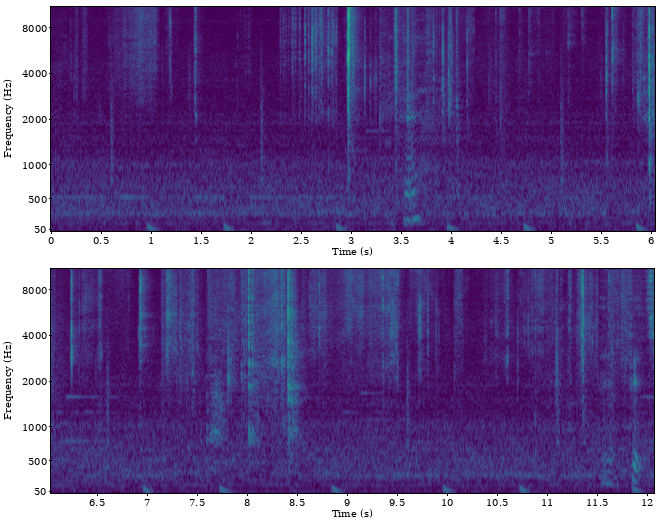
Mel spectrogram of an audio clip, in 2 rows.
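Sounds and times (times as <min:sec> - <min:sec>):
cardboard and paper rustling: 0:05.6 - 0:12.0.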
